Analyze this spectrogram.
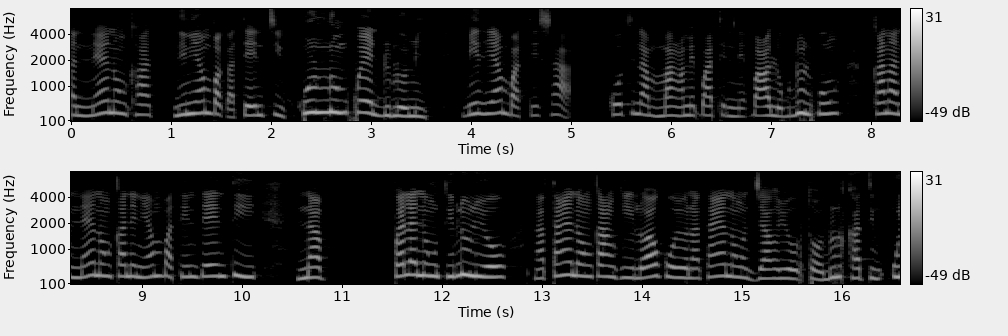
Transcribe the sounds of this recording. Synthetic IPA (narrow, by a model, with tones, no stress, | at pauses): a˨ne˦nu˨ŋka˦ | ni˨nja˦mba˨ka˨te˦nti˦ku˦lːu˦mkwe˦˨ndu˨lo˨mi˨ | mi˦tja˦mba˨tːi˦sa˦ | ko˦ti˦na˨ma˨ŋa˨mi˨ɓa˨ti˨nːe˨ɓa˨lo˨kdu˦lku˦ŋka˦na˨ne˦nu˦ŋka˦ni˨nja˦mba˨ti˦nte˦nti˦na˨b̚ | k͡pe˦le˦nu˨ŋti˦lu˦ljo˦ | na˨ta˦ŋe˦no˦˨ŋka˦ŋki˨lo˨a˦ko˨jo˨na˨ta˦ŋe˦no˨ŋd͡ʒa˨kjo˨to˨lu˦lka˦ti˨ŋu˦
